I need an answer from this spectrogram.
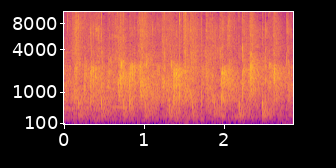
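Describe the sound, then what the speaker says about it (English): An audience claps inside a mosque, a dense patter of many hands that rises and falls in waves for a few seconds, fairly close and without speech over it. "I want to give all of you a big round of applause for coming over here"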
